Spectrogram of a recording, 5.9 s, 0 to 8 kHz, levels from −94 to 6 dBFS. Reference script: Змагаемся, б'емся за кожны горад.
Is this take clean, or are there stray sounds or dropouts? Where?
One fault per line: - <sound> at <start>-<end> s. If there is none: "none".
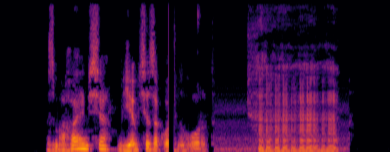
- dropout at 2.5-2.6 s
- laugh at 3.7-5.1 s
